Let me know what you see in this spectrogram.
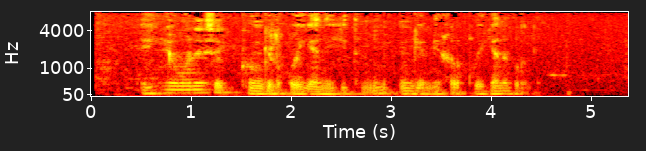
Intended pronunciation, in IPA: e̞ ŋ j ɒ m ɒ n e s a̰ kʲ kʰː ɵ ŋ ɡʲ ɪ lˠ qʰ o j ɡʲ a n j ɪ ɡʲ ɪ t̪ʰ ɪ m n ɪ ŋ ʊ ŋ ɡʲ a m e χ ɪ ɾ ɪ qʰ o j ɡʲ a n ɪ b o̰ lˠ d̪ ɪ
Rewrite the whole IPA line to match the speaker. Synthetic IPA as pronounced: e̞ ŋ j ɒ m ɒ n e s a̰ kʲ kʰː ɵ ŋ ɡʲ ɪ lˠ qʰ o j ɡʲ a n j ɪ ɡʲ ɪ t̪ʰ ɪ m n ɪ ŋ ʊ ŋ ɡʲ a m e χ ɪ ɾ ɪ qʰ o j ɡʲ a n ɪ b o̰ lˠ d̪ ɪ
